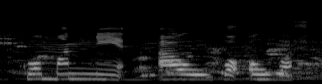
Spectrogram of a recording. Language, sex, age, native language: Icelandic, male, 9, Icelandic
